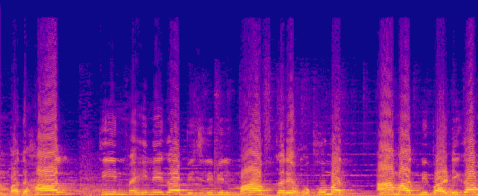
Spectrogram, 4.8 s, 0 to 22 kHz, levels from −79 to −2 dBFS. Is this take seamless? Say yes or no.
yes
